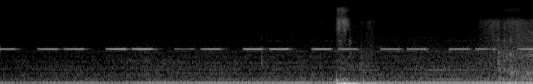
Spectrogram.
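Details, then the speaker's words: AALogic cable fault locator on an aerial resistive fault: a pulsed high beep around two kilohertz over a low hum, rising and falling as the hand coil moves along the cable and passes the fault. "as we move the hand coil closer to the fault we're still seeing that we have the rises and falls when we move into the faulted area and pass the fault"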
